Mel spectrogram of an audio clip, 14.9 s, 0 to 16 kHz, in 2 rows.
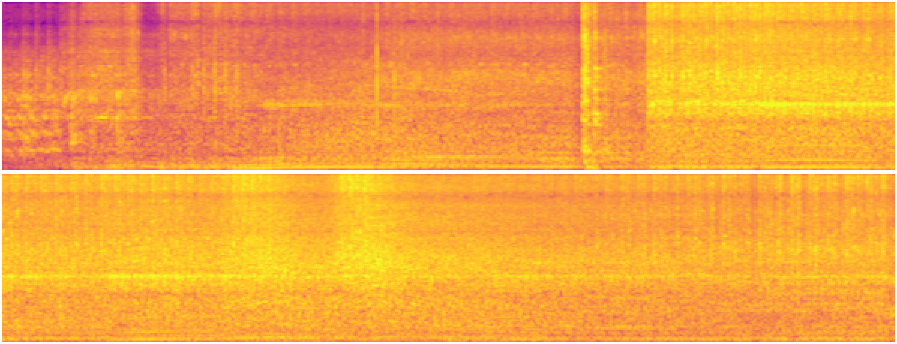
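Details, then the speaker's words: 1987 Ford F150 302 V8, automatic C6, 4x4, after replacing the coil with a known-good spare and its bracket pieces: engine catches then runs lumpy and uneven with a wavering drone, cause unknown; rough running. "she's unhappy. I don't know why."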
